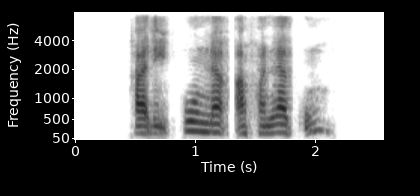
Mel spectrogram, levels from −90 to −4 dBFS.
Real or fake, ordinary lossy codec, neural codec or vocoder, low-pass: fake; AAC, 32 kbps; codec, 24 kHz, 0.9 kbps, WavTokenizer, small release; 7.2 kHz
